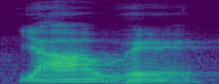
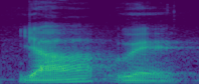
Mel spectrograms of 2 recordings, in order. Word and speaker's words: 야훼: 이것일 거야라고 더 추정할 수 있는 하나님의 이름의 발음을 생각해 보니까 야훼, 야훼입니다. 우에다 어이, 야훼.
